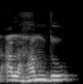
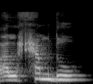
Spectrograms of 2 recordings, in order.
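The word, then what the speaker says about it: الحمد: প্রশংসা আল্লাহ তাালার জন্য যদি আপনি ভুল করে এখানে যদি ওই ছোট হা দিয়ে বলেন আলহামদু তাহলে অর্থ সমস্ত নোংরা পচা সব আল্লাহর জন্য নাউজুবিল্লাহ এভাবে যদি বলেন তাহলে আল্লাহ আমাদের উপরে কি খুশি হবেন নাকি বেজার হবে আল্লাহ বেজার হবে আপনাকেও যদি কেউ মানে নোংরা কিছু দিতে চায় আপনি তো রাগ করবেন তাই না তাহলে আমরা শুদ্ধ করে বলব আলহামদু আলহামদু খাইরিন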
